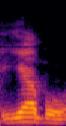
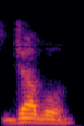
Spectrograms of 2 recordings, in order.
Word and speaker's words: Yabo: The place is called Yabo and not Jabo which I heard you pronounce.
